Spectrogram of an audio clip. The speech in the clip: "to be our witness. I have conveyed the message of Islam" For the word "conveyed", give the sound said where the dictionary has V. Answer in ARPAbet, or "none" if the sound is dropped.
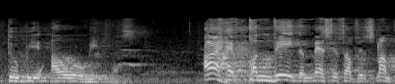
V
